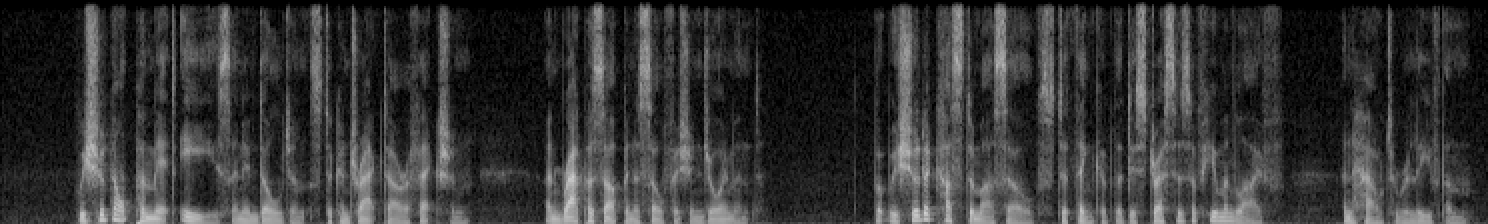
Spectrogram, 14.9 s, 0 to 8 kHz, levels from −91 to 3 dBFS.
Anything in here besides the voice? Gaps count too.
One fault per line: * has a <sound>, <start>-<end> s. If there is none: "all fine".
all fine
